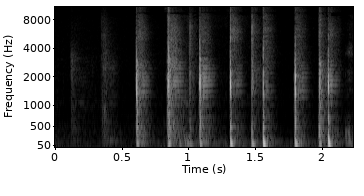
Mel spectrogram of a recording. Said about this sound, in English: Is there a rhythm you want? Or no, just applause.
